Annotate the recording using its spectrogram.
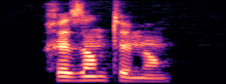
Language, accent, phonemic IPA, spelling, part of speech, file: French, France, /pʁe.zɑ̃t.mɑ̃/, présentement, adverb, LL-Q150 (fra)-présentement.wav
- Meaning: presently, currently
